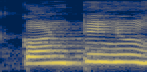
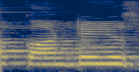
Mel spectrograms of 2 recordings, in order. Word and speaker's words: continuous: बहुत सारे बच्चे क्या करते हैं, इसको कंटिन्यूस बोलते हैं. हालांकि इसको एक्चुअल के अंदर कंटिन्यूस नहीं प्रोनाउंस किया जाता, कॉन्टिन्यूस प्रोनाउंस किया जाता है.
